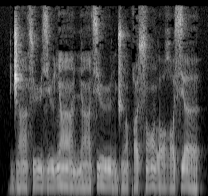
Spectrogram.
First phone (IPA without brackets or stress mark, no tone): d͡ʒ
